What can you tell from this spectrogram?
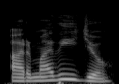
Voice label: "armadillo", Spanish

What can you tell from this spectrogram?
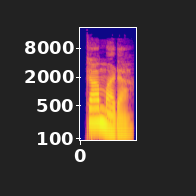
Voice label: "camara", Spanish

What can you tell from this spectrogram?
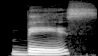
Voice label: "ves", Spanish syllable

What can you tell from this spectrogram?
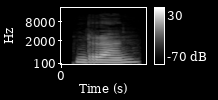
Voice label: "ran", Spanish syllable

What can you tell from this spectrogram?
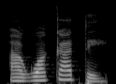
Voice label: "aguacate", Spanish

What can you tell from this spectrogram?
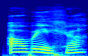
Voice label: "abeja", Spanish

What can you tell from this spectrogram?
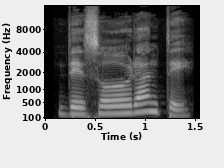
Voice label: "desodorante", Spanish

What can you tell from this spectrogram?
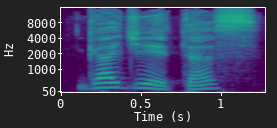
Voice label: "galletas", Spanish

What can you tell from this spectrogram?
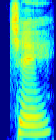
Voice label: "che", Spanish syllable

